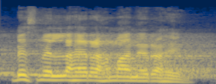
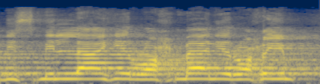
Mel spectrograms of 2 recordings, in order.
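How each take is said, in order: First: It is rushed and said carelessly. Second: It is said slowly and carefully. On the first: The speaker calls it wrong. "বিসমিল্লাটাও আপনি সুন্দর করে বলতে পারেন না" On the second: The speaker calls it right. "সুন্দর করে বলতে হবে"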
